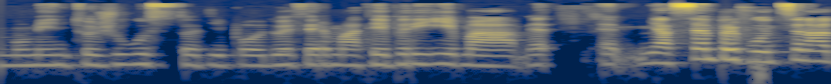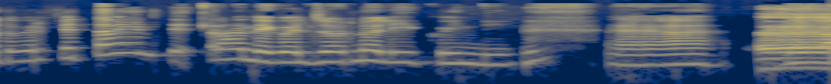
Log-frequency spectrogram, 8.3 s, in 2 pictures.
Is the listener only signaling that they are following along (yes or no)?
no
